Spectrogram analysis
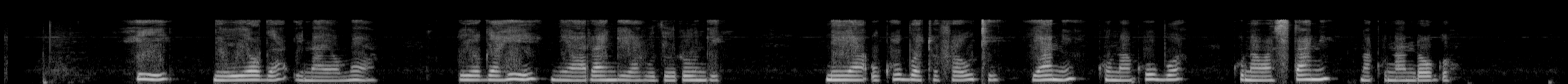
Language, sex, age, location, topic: Swahili, female, 25-35, Nairobi, agriculture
